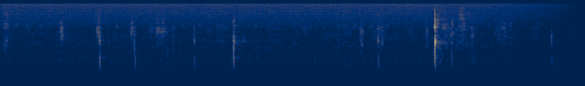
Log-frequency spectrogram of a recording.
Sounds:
playing tennis

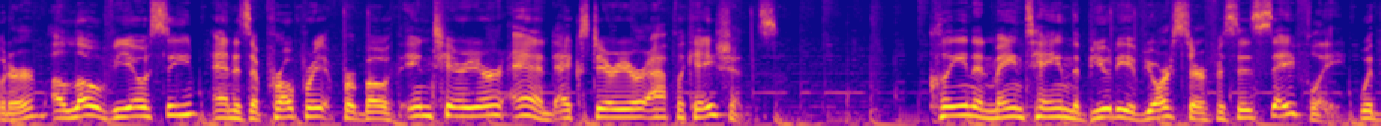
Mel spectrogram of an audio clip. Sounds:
music, speech

